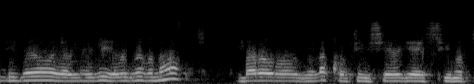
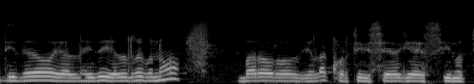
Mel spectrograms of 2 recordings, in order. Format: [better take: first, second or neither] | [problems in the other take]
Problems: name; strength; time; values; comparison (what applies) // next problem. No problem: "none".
second | noise reduction (neural separator model SepFormer DNS4)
